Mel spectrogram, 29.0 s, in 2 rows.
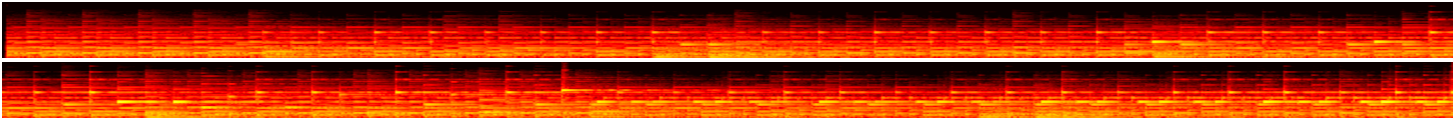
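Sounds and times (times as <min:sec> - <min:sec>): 
piano: 0:00.0 - 0:29.0.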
